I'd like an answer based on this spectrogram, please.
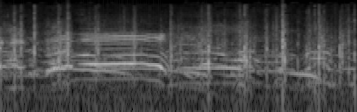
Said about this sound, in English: Rescuers cheering there.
